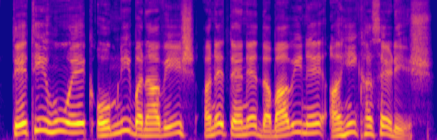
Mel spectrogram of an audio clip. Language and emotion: Gujarati, neutral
